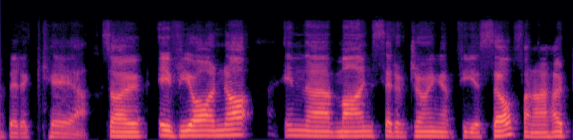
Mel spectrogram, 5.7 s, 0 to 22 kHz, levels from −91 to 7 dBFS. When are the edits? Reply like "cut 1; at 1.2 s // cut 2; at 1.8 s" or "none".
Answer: cut 1; at 0.9 s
